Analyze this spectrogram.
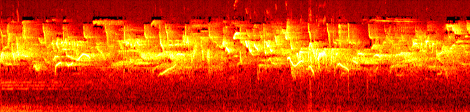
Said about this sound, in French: Les oiseaux.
